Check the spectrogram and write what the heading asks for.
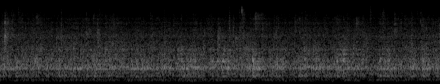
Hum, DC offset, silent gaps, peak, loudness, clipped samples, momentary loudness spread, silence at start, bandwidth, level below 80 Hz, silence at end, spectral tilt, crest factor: none; under 0.1%; none; -22 dBFS; -41 LUFS; under 0.1%; 2 LU; 0 s; 16 kHz; under -90 dBFS; 0 s; 0 dB/octave; 18 dB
